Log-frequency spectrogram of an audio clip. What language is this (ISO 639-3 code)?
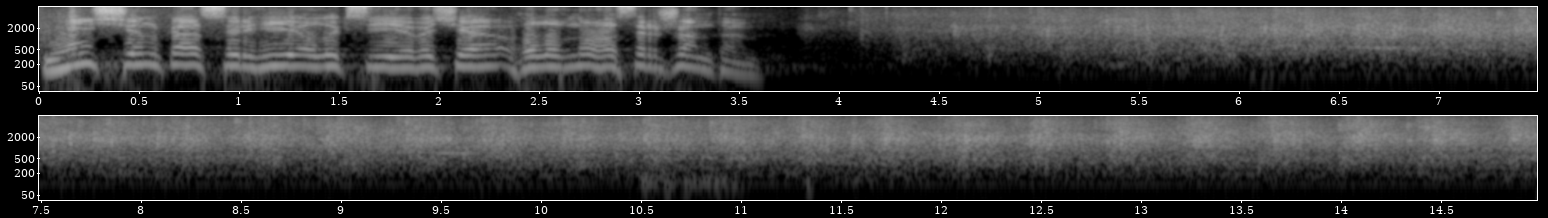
ukr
